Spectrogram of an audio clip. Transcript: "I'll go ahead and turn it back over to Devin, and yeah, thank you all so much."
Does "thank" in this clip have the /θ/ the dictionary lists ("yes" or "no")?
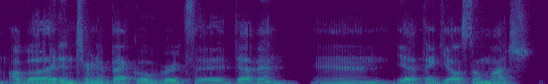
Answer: yes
